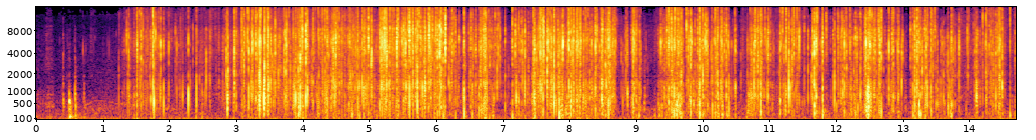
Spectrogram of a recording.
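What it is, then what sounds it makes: Plastic bag of loose dried tea. A small clear plastic bag filled with dried loose herbal tea is held above a tray and crinkled and squeezed with fingertips and long painted nails. After a quiet first second, dense, bright crinkling and crunching runs steadily for the rest of the clip, with almost no low end.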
